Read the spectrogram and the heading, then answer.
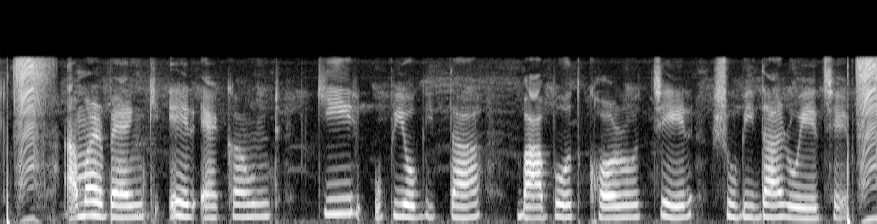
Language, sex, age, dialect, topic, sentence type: Bengali, female, <18, Rajbangshi, banking, question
